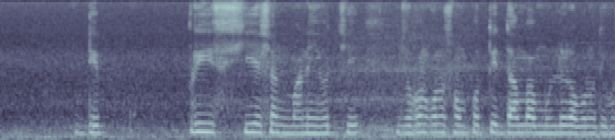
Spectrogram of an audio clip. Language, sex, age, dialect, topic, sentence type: Bengali, male, 18-24, Northern/Varendri, banking, statement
